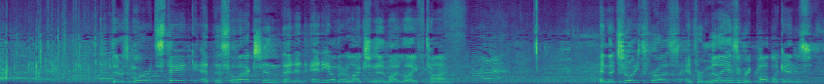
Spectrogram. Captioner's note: cheers and applause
